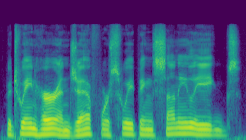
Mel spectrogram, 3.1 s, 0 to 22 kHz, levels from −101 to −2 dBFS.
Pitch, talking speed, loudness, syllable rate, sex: 110 Hz, 155 wpm, -16 LUFS, 4.5 syllables/s, male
